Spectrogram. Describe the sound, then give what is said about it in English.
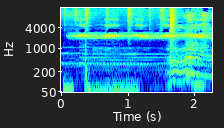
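Crickets chirping as a sound effect, a faint, steady high-pitched chirring that continues unbroken throughout. “Insert crickets.”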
